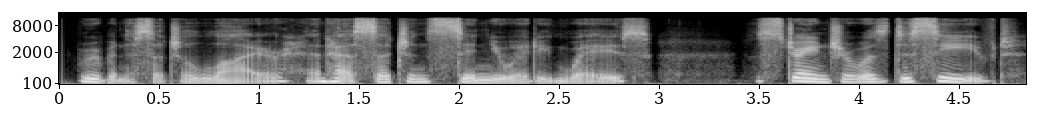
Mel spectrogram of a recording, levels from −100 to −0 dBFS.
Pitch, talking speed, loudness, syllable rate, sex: 175 Hz, 175 wpm, -18 LUFS, 5.1 syllables/s, female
